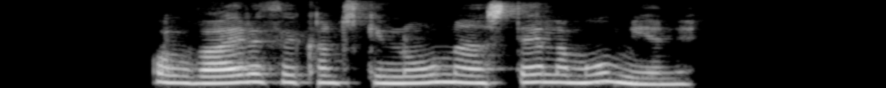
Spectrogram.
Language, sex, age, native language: Icelandic, female, 40-49, Icelandic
